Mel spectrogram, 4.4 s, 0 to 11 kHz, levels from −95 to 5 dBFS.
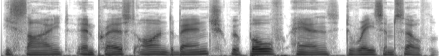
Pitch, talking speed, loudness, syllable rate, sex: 120 Hz, 180 wpm, -18 LUFS, 4.3 syllables/s, male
